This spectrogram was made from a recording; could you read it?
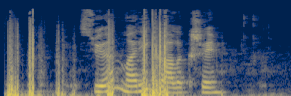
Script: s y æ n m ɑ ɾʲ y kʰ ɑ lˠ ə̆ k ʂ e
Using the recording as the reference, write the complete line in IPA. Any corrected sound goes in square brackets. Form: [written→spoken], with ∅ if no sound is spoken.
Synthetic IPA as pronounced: s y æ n m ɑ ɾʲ [y→i] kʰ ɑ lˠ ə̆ k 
